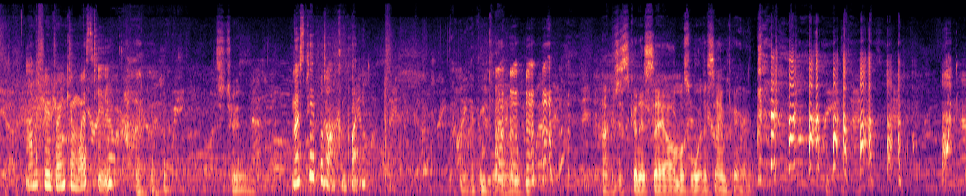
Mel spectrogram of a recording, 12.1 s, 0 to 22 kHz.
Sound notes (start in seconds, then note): 1.6 Aaron laughs; 6.2 blonde woman laughs; 9.5 blonde woman laughing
